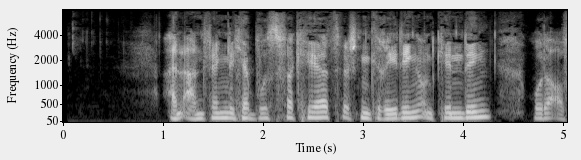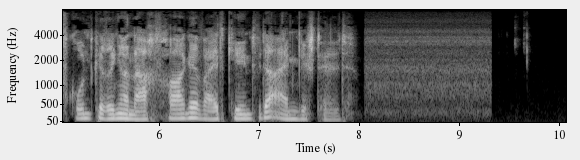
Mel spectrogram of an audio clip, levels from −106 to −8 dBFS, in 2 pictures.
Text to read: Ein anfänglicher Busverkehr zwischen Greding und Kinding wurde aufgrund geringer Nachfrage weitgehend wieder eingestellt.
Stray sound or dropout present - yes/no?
no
